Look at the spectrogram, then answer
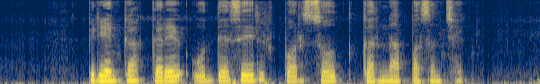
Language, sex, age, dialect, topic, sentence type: Magahi, male, 18-24, Northeastern/Surjapuri, banking, statement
